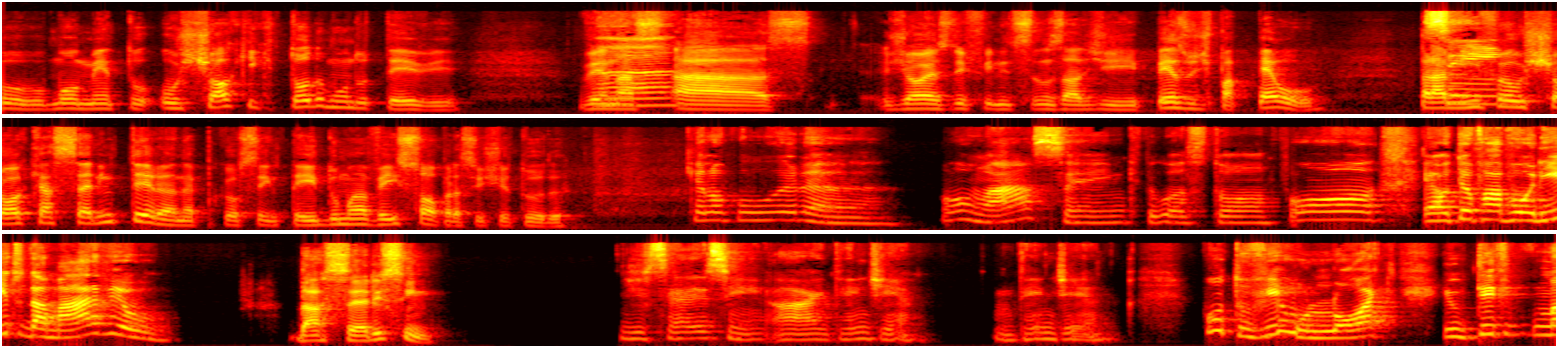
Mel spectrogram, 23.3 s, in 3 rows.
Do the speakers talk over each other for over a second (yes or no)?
no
